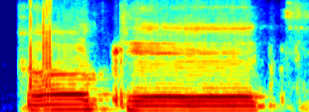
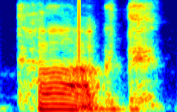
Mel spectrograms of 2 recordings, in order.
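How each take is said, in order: First: The ending adds an extra syllable. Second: The ending is a plain t sound. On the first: The speaker calls it wrong. "if you add a syllable, you might you are going to pronounce this way" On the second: The speaker calls it right. "the ed is pronounced as a t"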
